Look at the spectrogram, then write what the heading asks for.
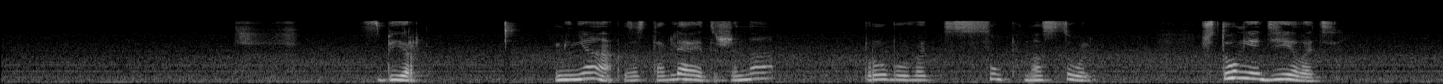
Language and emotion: Russian, neutral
